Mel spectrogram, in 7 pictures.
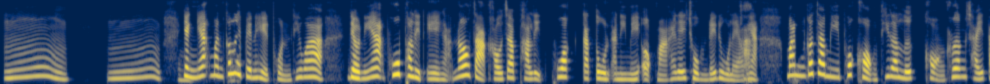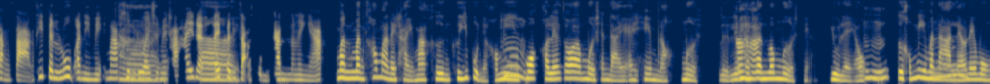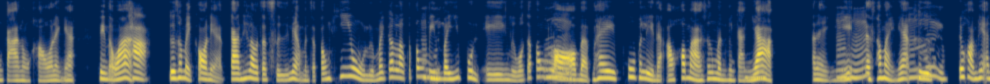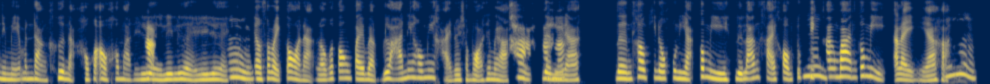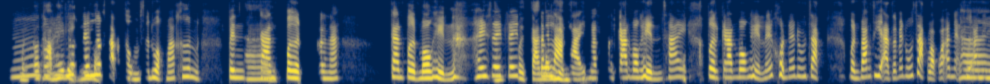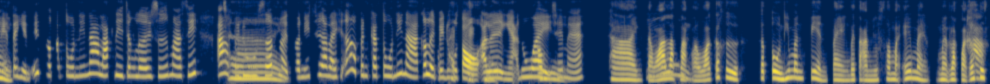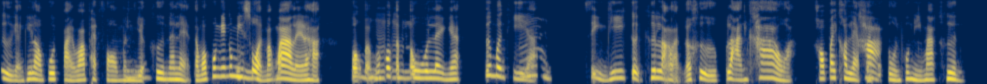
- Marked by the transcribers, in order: other background noise; in English: "Merchandise items"; tapping; other noise; laugh; in English: "คอลแลบ"
- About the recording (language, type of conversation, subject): Thai, podcast, ทำไมอนิเมะถึงได้รับความนิยมมากขึ้น?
